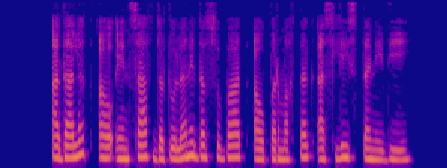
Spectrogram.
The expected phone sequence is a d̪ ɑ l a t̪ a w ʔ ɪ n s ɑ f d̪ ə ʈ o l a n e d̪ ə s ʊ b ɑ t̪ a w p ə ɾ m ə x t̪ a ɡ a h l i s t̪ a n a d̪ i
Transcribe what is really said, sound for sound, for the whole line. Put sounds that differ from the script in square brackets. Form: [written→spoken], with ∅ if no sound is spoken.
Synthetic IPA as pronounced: a d̪ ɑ l a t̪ a w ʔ ɪ n s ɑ f d̪ ə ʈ o l a n e d̪ ə s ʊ b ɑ t̪ a w p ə ɾ m ə x t̪ a ɡ a [h→s] l i s t̪ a n [a→e] d̪ i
